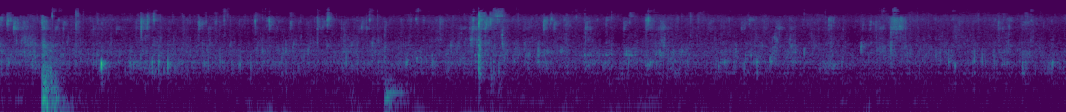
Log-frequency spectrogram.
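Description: Sliced mushrooms and chopped onion sizzling and bubbling in hot oil in a steel pot, a steady hiss full of small crackles. A silicone spatula stirring them knocks against the pot a few times.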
